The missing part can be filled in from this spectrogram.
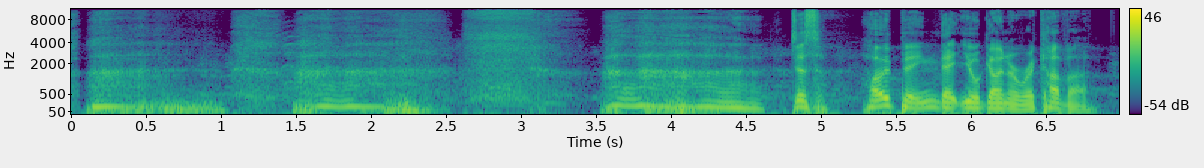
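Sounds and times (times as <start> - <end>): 
person mimicking heavy labored breathing with groaning: 0.0 - 4.8
laughter: 0.0 - 6.9
speech: 4.8 - 6.9.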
